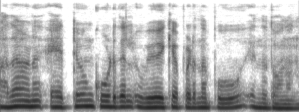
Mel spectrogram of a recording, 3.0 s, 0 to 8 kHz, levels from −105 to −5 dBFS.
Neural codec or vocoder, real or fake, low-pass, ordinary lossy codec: codec, 16 kHz, 8 kbps, FreqCodec, larger model; fake; 7.2 kHz; none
